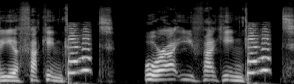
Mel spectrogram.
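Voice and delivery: terrible New Zealand accent. Reading a message aloud at her request, worst kiwi accent possible. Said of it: "read that aloud in the worst Kiwi accent possible".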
